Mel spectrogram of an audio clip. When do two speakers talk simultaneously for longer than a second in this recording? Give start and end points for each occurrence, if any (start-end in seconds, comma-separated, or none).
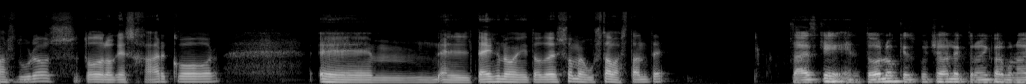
none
